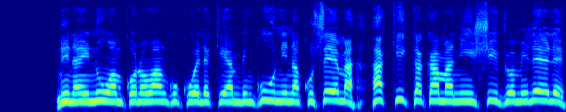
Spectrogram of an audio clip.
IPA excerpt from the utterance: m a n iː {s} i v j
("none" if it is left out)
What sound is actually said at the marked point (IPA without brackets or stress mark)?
ʃ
